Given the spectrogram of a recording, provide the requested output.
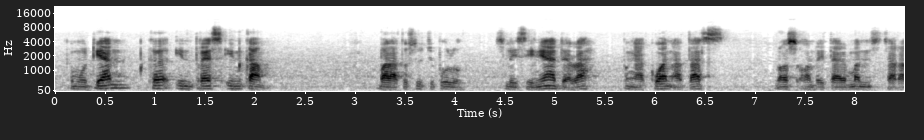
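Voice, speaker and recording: A man giving an explanatory lecture in a halting way, pausing mid-phrase, on a muffled recording. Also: lowish voice, sharp tone, a little hiss or hum. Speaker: accounting lecturer. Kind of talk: explanatory lecture walking through worked journal entries.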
